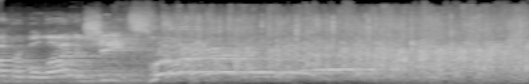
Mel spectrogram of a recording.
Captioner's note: cheering and applause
